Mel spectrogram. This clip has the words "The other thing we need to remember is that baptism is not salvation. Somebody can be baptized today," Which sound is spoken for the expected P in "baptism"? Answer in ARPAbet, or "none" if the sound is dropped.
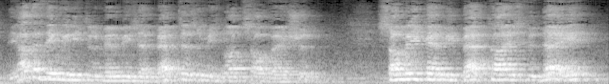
P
